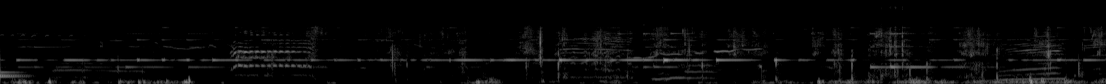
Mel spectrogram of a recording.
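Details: Goats on a goat farm in the Tharparkar desert area of Thar, near Karoonjhar, kept with sheep; several harsh, wavering bleats overlap, louder near the end, over a steady droning tone, music-like background and faint chirps.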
